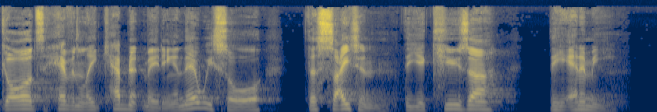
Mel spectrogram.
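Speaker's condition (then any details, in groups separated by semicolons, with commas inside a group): No condition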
